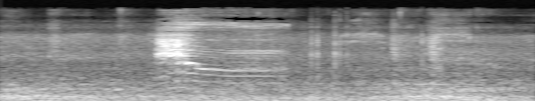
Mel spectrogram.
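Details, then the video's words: Street cat biting a finger after being fed late; one short high meow near the start, over steady low background rumble. "Cute cat bites my finger because I gave him food late."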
